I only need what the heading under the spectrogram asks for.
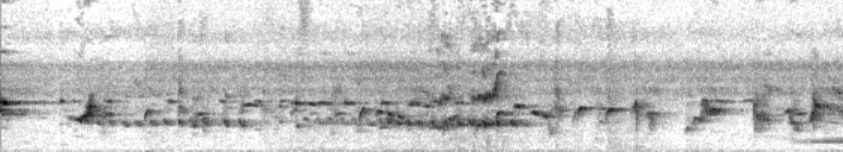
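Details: Sooty-headed bulbul song used as a lure to draw a response from other birds: busy, chattering twitter of short rising and falling notes, run together almost without pause, over a faint steady high hum.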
